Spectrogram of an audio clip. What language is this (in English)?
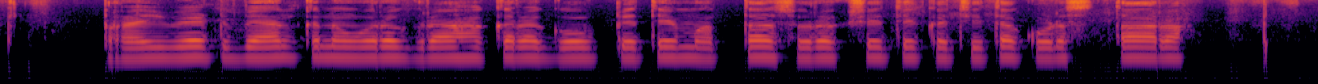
Kannada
